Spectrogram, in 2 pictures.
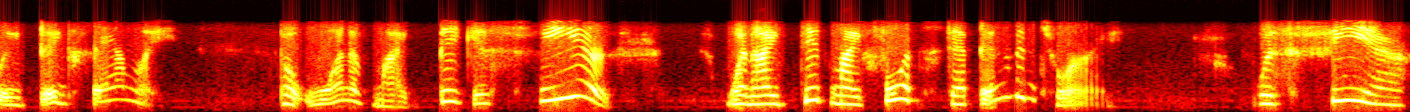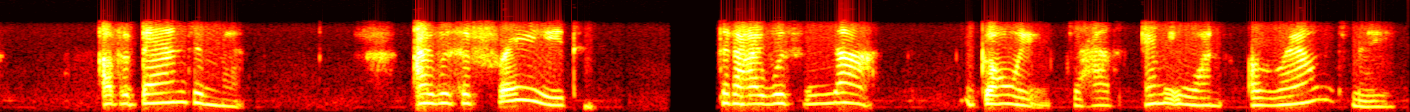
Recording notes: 100 Pounders Phone Meeting.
